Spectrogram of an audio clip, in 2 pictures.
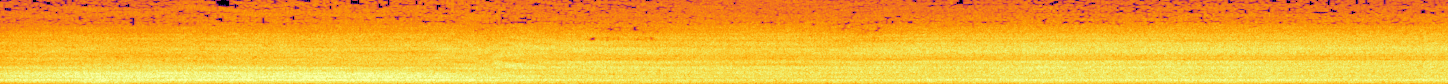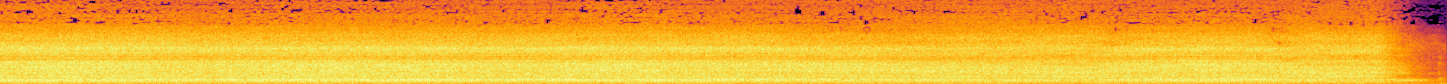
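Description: Handheld hot-air blower running steadily with a loud rushing hiss and a faint fan whine, switched on suddenly at the start and cut off just before the end.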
